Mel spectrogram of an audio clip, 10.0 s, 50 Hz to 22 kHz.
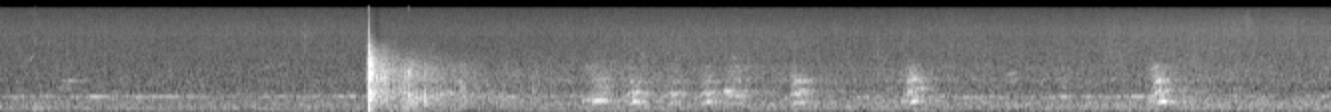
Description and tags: Single gun-shot, with some barking dogs in background. Primo EM172 capsules inside widscreens, FEL Microphone Amplifier BMA2, PCM-M10 recorder.
field-recording, gun, countryside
